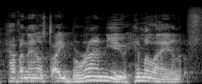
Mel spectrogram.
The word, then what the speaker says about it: Himalayan: announced the release of the brand new 450cc Himalayan or Himalayan as it's correctly pronounced uh what I'll do is I'll read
